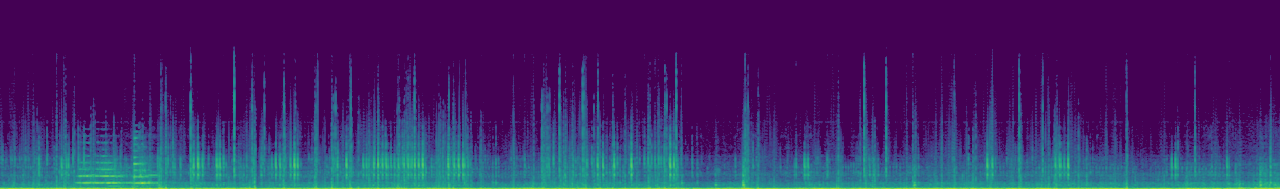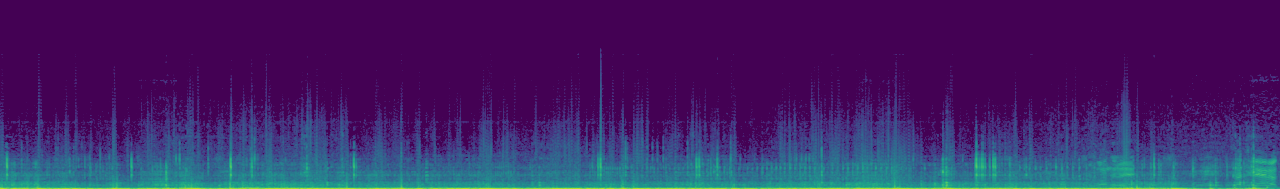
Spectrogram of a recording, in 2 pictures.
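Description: Mountain bike riding over a packed-snow trail, heard through a bike-mounted camera: a loud steady low rumble of wind and vibration on the mount, with frequent clicks and rattles as the bike jolts over bumps.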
